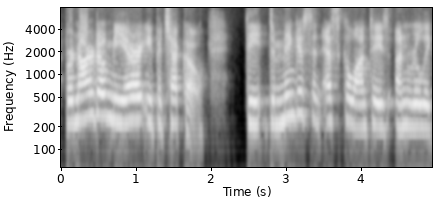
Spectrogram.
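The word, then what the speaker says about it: Bernardo Miera: about Bernard H, let me say it right, Bernardo Miero, the Domingus and Escalantes unruly cgrapher.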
